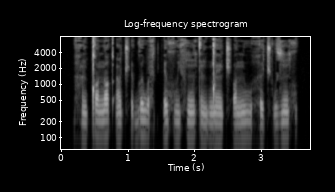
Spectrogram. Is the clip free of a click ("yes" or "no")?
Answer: no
